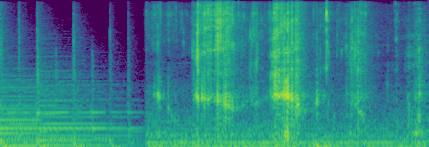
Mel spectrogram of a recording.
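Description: Background guitar music fades out, then a crisp waffle-maker bánh xèo crunches and crackles, with two loud crunches about two and three seconds in and softer crackles around them.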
